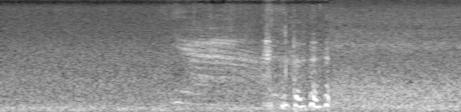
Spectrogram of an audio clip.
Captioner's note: giggles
